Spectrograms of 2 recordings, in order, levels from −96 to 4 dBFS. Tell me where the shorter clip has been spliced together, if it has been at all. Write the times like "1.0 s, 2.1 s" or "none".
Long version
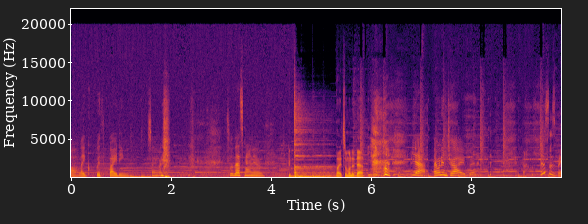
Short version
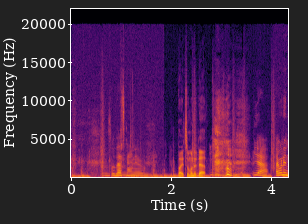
1.9 s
